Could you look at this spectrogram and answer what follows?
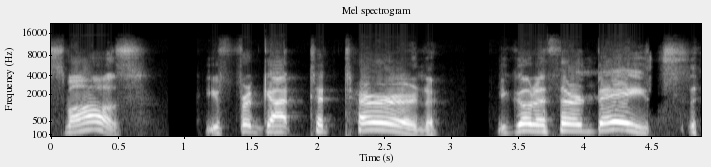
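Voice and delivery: high, loud, drawn-out holler; Patrick Renna delivery. Retold or imitated. Teammate yelling to batter at the fence, slow holler. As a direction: call it across a field, stretching each word. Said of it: "another great delivery from Patrick Renna".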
